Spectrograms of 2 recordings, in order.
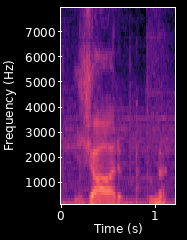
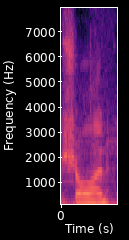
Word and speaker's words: Zhade: Zhade. I thought it was something like that. I almost called him Shawn.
